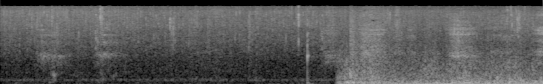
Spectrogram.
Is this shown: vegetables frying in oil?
no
